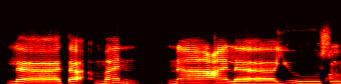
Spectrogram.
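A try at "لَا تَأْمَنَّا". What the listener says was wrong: Kalau berhenti manna tak jadi. Dia kena ada baris dhammah tapi sedikit. Cuping telinga halus. Tipis bunyi dia. La ta'manuna.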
